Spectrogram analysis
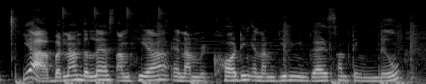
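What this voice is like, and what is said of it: Shaky voice from a cold. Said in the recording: “my voice is a little shaky because I'm recovering from a slight cold”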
